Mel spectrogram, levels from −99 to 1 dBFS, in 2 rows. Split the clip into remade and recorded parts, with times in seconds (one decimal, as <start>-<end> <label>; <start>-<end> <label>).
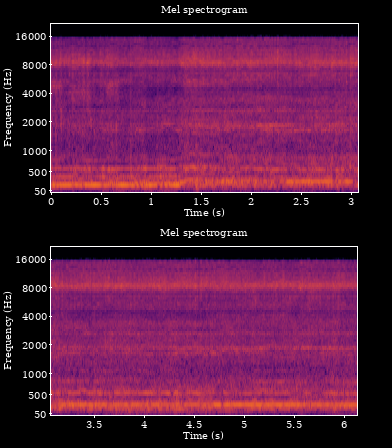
0.0-6.1 remade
